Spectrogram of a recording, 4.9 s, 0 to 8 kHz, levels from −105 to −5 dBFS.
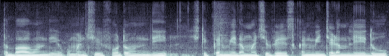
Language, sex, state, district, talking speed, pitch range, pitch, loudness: Telugu, male, Andhra Pradesh, Annamaya, 150 wpm, 115-120 Hz, 120 Hz, -15 LUFS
